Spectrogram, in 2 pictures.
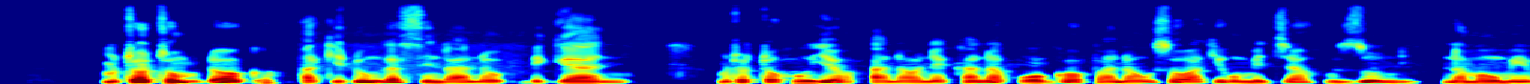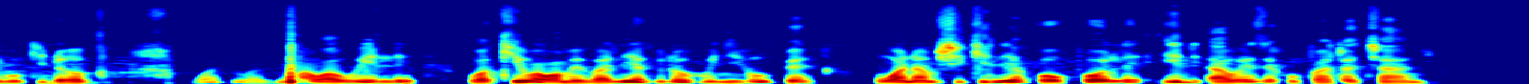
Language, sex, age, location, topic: Swahili, male, 25-35, Kisii, health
